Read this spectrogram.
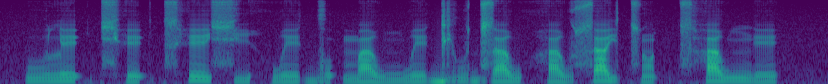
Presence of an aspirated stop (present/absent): present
